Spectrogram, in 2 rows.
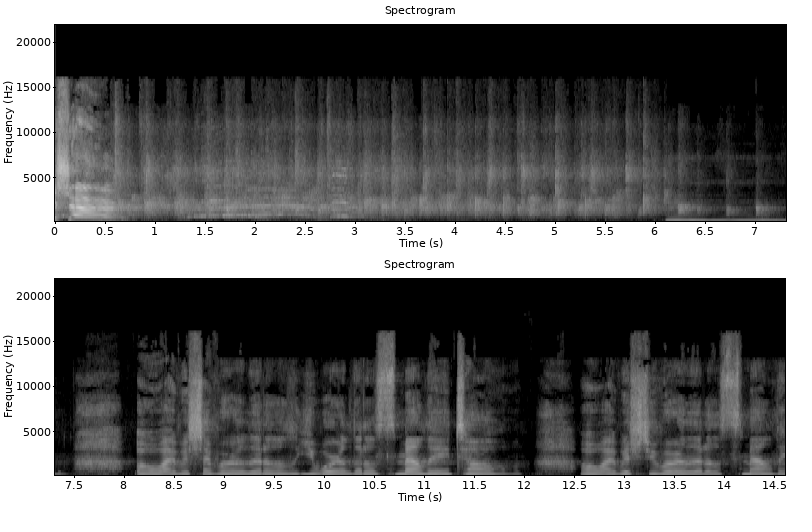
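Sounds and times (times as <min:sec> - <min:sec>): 
speech: 0:00.0 - 0:01.0, 0:08.1 - 0:11.8, 0:12.6 - 0:14.6
audience applause: 0:00.0 - 0:06.6.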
